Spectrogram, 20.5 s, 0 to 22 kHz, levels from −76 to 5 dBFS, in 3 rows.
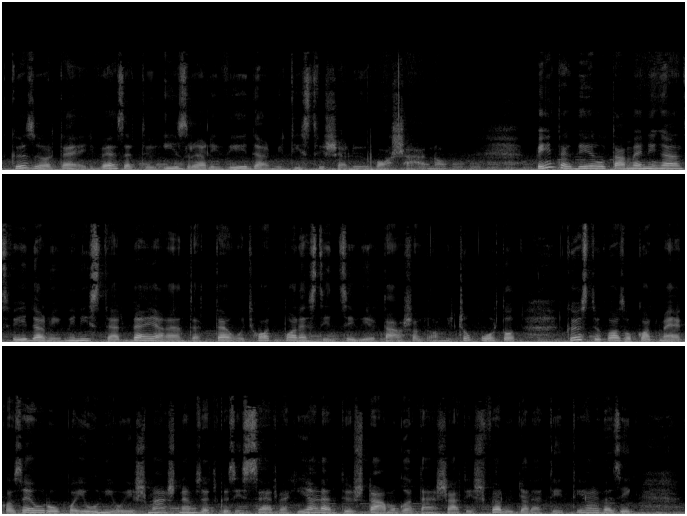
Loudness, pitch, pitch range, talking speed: -33 LUFS, 190 Hz, 170-215 Hz, 100 wpm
